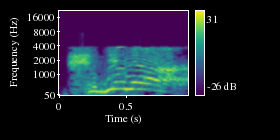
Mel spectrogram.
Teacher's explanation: يختلس حركة الهمز اختلاسا عند القراءة بالابتداء فيقول اهدنا باللفظ بالهاء دون الهمزة، وبعضهم يقلقل الهاء فيجعلها هاء مقلقلة وهي ليست من حروف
